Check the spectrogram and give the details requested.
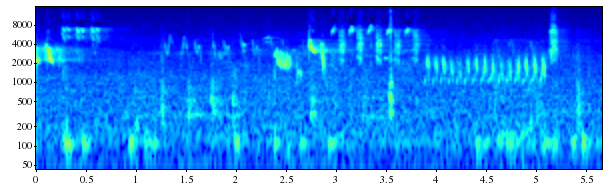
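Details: Common nightingale of the nominate subspecies singing in April at Lake Kerkini National Park, Greece: varied high whistles and chattering phrases, ending in a fast series of about a dozen repeated clipped notes, with a steady low background hum.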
